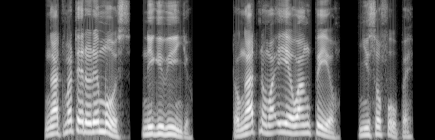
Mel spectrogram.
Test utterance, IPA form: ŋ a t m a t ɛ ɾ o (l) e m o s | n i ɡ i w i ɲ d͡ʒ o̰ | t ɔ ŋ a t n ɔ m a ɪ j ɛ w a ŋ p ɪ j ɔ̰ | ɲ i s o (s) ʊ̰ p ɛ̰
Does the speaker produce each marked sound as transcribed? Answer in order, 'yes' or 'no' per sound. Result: no, no

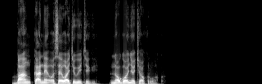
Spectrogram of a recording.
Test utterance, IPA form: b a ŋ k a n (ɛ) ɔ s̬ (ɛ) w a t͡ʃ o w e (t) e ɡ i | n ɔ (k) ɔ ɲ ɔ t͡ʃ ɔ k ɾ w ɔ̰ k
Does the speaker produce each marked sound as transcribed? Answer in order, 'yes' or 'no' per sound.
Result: yes, yes, no, no

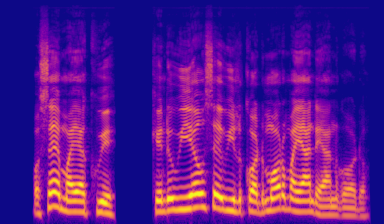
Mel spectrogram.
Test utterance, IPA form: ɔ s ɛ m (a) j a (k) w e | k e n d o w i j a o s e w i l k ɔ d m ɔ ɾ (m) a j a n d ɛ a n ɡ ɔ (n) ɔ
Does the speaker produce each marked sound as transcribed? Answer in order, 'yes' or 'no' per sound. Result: yes, yes, yes, no

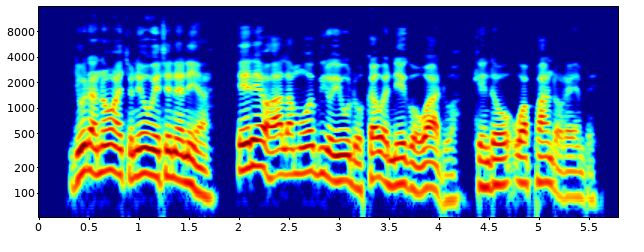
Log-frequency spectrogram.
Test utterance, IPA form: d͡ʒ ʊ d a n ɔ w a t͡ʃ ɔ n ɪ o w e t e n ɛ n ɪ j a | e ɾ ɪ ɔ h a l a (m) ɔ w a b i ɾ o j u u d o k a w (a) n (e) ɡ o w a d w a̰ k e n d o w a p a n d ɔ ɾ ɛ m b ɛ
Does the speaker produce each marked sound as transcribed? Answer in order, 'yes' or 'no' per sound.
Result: yes, yes, yes

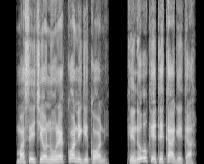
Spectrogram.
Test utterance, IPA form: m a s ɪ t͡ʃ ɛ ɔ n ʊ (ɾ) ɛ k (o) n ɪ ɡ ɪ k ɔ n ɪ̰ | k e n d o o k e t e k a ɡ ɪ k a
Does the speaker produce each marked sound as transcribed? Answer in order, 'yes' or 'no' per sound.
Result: yes, no

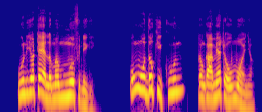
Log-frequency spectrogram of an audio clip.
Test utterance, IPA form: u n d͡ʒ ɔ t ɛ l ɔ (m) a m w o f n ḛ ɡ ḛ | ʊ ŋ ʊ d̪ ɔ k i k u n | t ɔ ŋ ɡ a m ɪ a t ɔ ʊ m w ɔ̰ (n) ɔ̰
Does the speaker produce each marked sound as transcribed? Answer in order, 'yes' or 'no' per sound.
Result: yes, no

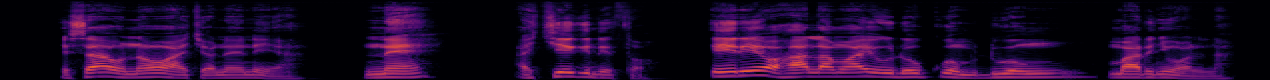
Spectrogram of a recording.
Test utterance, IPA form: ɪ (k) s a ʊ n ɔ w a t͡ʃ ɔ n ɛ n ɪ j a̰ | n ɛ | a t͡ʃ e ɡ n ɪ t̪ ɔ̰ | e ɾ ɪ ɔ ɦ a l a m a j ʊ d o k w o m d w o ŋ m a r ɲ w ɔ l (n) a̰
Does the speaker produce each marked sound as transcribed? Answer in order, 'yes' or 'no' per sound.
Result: no, yes

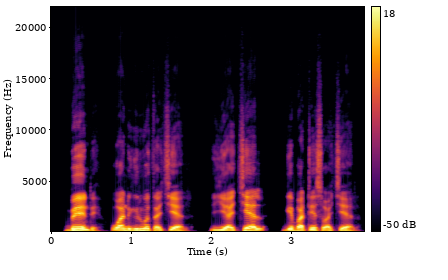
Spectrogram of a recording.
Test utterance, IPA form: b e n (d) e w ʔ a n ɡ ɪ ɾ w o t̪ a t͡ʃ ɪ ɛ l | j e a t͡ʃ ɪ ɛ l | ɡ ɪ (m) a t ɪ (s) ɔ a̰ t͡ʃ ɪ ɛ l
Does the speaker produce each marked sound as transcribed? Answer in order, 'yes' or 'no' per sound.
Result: yes, no, yes

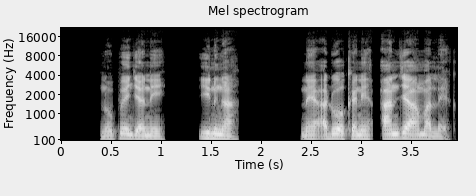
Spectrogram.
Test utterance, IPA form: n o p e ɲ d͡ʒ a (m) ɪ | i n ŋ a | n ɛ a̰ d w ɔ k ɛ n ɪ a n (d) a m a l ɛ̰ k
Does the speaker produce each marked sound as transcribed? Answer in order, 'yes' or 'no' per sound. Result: no, no

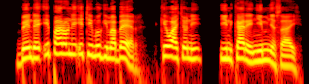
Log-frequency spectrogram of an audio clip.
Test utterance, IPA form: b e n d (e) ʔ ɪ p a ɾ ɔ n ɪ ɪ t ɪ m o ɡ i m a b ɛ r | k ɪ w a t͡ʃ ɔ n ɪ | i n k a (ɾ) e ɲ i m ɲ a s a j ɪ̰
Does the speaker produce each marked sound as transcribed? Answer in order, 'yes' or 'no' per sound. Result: yes, yes

